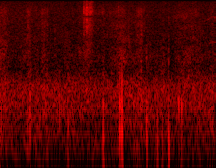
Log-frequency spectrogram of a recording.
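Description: Footsteps in snow: a quick, irregular series of short steps from a person walking while carrying a large snowball.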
